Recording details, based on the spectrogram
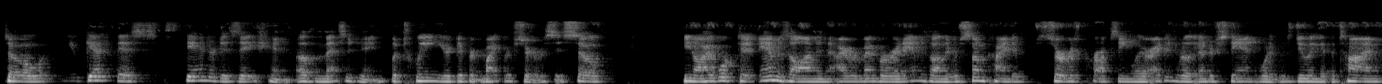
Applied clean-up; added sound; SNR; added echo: neural mask model DeepFilterNet 3.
